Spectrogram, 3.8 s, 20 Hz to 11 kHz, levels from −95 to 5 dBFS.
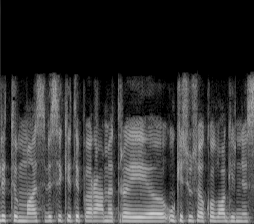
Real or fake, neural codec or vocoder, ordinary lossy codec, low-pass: fake; codec, 16 kHz, 16 kbps, FunCodec, trained on Chinese and English, 50 frames a second; AAC, 64 kbps; 7.2 kHz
